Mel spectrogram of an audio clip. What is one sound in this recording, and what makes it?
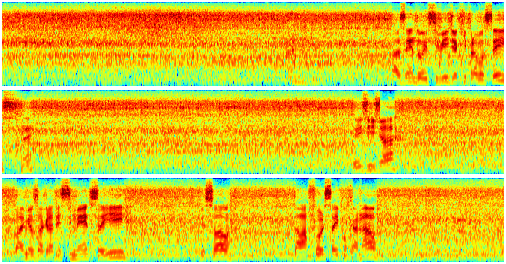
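A bus engine rumbles steadily nearby.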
